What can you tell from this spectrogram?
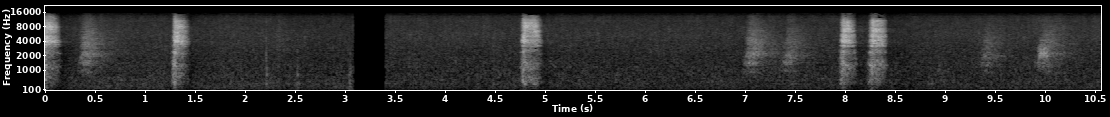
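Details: Hostile snorting exchange between a wild Japanese serow and a person on a trail beside a mountain stream, Japan, mid-September 2012. Irregular breathy bursts, some soft and some loud and sharp, spaced one to several seconds apart, with a brief silent gap.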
